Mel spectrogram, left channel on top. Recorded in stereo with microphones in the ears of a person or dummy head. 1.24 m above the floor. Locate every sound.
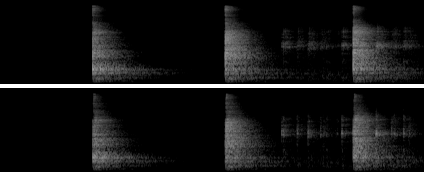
0.9 s a clap: 45° left (ahead or behind), 2.0 m
2.8 s typing on a keyboard: 50° right (ahead or behind), 1.0 m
